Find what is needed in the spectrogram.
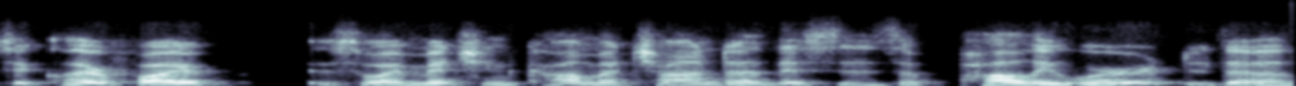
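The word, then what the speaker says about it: kāmacchanda: written down in and the comma part of that is not comma as in karma k a m ma a it's comma with a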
